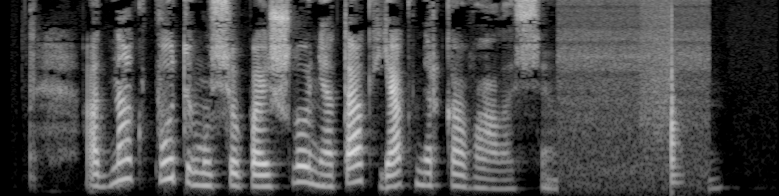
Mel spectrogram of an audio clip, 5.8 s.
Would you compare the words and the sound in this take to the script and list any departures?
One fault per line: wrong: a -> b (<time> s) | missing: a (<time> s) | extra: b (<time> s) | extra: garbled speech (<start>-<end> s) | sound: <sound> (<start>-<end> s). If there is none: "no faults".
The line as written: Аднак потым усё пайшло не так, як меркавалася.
sound: thud (4.8-5.1 s)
